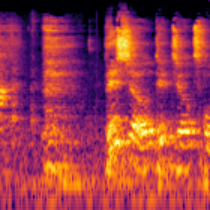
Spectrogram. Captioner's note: audience laughs; sighs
